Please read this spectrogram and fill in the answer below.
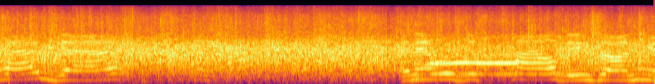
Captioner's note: audience applauds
